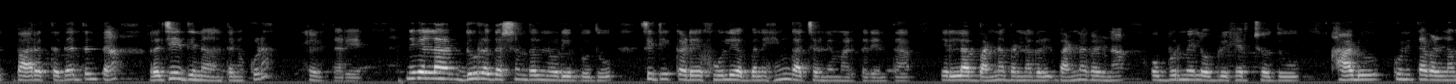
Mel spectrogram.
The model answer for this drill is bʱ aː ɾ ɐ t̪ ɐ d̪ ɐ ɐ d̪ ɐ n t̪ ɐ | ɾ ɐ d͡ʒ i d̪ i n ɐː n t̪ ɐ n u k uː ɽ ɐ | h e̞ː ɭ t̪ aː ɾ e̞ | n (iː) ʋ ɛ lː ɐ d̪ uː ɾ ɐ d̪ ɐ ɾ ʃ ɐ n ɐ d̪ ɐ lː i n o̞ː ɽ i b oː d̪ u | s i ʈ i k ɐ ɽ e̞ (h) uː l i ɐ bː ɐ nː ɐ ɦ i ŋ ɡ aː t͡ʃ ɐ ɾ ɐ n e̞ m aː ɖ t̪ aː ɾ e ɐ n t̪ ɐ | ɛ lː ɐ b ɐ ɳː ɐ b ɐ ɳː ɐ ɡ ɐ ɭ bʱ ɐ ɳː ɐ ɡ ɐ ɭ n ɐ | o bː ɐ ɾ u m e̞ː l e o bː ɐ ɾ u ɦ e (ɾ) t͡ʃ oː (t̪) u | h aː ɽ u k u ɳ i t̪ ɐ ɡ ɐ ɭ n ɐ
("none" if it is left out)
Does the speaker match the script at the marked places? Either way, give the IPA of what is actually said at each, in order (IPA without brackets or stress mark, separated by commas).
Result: iː, h, ɾ, d̪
